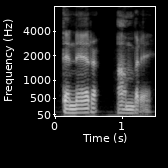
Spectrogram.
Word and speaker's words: hambre: to be hungry is amre amre notice the H is silent amre amre you'll need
